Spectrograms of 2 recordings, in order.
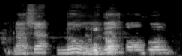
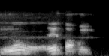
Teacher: এই যে কফটা না একটু পাওয়ার কম হবে কারণ পিছনে কাসরা আছে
